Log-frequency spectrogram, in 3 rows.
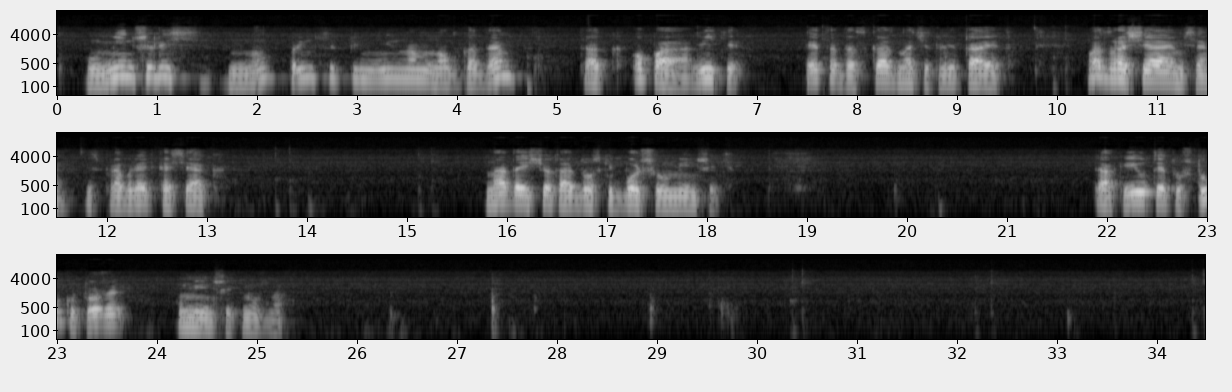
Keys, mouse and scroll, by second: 0.4 middle click, 2.4-4.4 shift+middle drag, 5.2-6.8 middle drag, 7.7 click, 10.3-34.4 drag.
